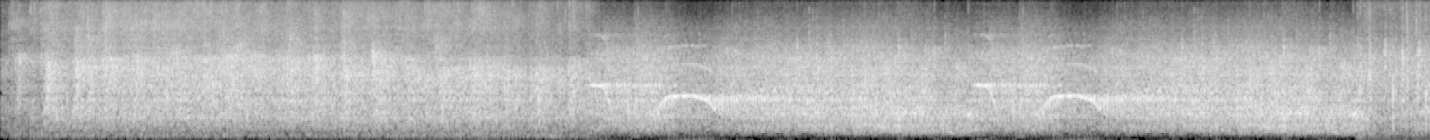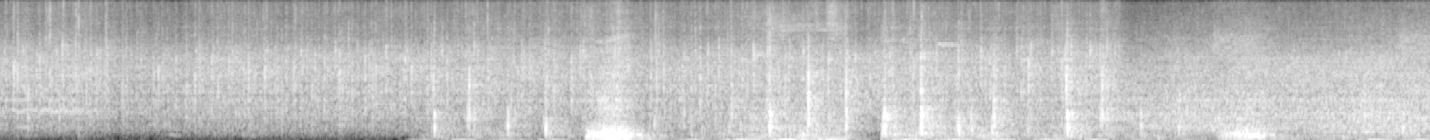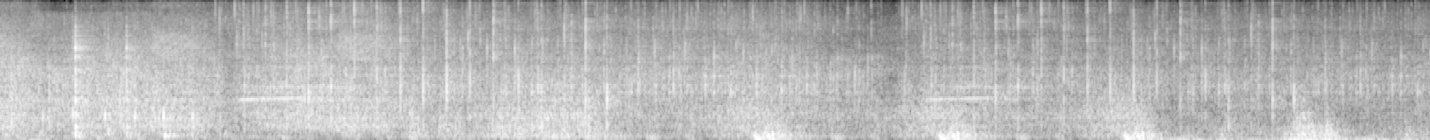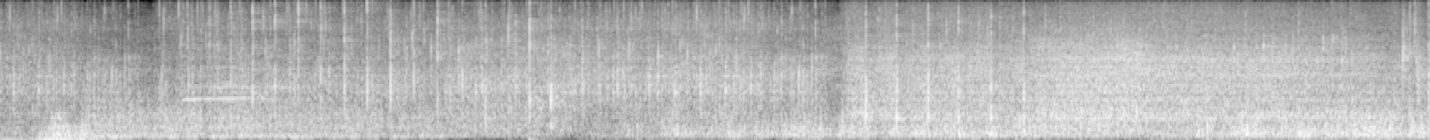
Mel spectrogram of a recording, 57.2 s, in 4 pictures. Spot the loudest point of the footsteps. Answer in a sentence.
The loudest moment of the footsteps is at 20 seconds.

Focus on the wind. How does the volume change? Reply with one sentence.
The volume of the wind goes down, then up.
